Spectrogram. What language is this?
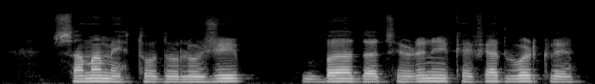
Pashto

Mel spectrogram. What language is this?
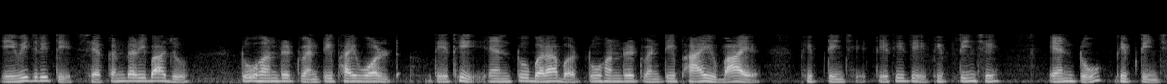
Gujarati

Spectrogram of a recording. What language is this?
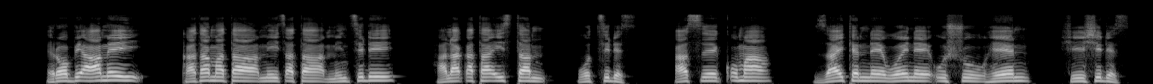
Gamo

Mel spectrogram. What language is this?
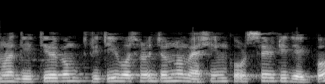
Bangla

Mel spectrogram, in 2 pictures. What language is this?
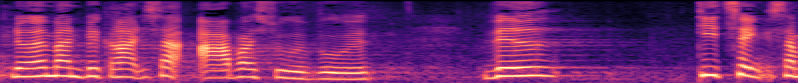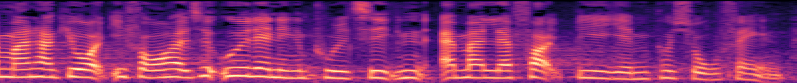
Danish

